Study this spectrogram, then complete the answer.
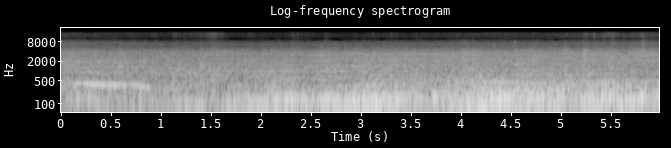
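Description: A rope rubs and creaks as it is pulled taut against a metal frame.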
